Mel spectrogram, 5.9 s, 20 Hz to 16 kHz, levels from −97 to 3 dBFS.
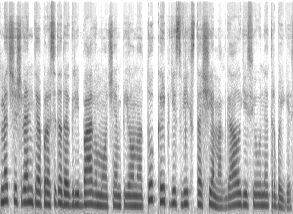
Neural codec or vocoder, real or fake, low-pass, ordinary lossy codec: none; real; 14.4 kHz; Opus, 24 kbps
